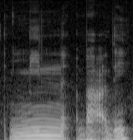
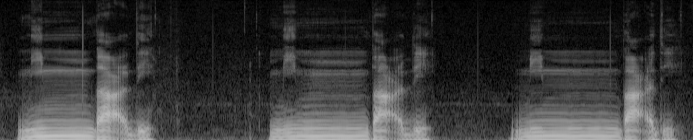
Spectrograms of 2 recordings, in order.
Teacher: So that means this Noon Sakina will be read as a Meme Sakina with Ghunna for 2 harakat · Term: Iqlab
